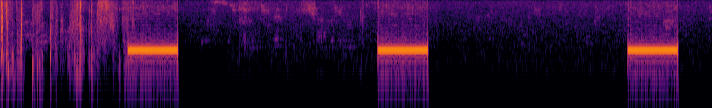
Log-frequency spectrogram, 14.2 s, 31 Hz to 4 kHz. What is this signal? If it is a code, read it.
Ringback tone (Europe, 425 Hz).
